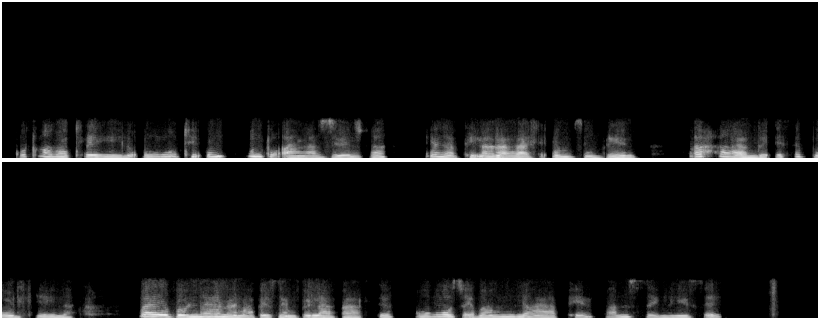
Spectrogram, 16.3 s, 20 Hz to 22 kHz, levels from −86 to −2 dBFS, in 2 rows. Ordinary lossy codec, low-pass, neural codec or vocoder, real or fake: Opus, 16 kbps; 5.4 kHz; codec, 24 kHz, 1.5 kbps, HILCodec; fake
